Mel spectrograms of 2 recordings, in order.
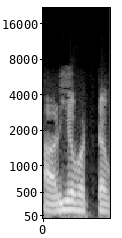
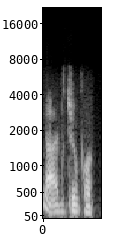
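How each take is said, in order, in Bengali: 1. নামটি একটা খোলা 'a' স্বরধ্বনি দিয়ে শেষ হয়। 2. নামটি অতিরিক্ত 'a' স্বরধ্বনি ছাড়া শেষ হয়। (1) "ইংলিশ মিডিয়ামের লোকেরা আর্যভট্টা বলে" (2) "আমরা বাঙালি আমরা এটাকে বলি আর্যভট্ট"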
